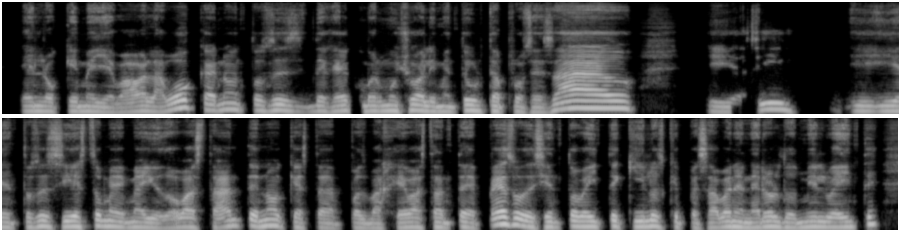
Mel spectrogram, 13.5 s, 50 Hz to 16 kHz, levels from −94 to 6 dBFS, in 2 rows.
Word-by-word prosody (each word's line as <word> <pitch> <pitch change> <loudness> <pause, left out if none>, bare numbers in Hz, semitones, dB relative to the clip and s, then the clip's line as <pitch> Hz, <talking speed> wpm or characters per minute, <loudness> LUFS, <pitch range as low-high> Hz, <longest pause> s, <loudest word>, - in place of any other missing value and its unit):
en 120 0 -3
lo 120 - -4
que 120 -1 -4
me 120 -1 -2
llevaba 110 +2 -2
a - - -1
la 120 -1 -3
boca, 175 -3 +1
¿no? 160 +2 -2
Entonces, 135 -6 -4
dejé 125 0 -3
de 135 - -1
comer 125 0 -4
mucho 130 +2 0
alimento 115 0 -1
ultraprocesado 175 - +3 0.5
y 115 -2 -7
así. 165 +2 0 0.5
Y 125 +1 -3
y - - -1
entonces 125 +3 -1
sí, 135 +1 +3
esto 140 +3 +1
me 135 -3 +1
me 120 +1 -2
ayudó 110 -2 -1
bastante, 135 +5 0
¿no? 155 -1 +1
Que 125 - -5
hasta, 110 -2 -6
pues 110 -2 -4
bajé 105 +2 -4
bastante 120 0 -1
de 115 - -1
peso, 180 -2 +5
de 130 - +3
120 135 +2 +1
kilos 135 0 +1
que - - -5
pesaba 115 +4 0
en 135 - +3
enero 120 +2 +1
del 130 -2 +1
2020, 125 +8 0
125 Hz, 195 wpm, -25 LUFS, 115-140 Hz, 0.5 s, peso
